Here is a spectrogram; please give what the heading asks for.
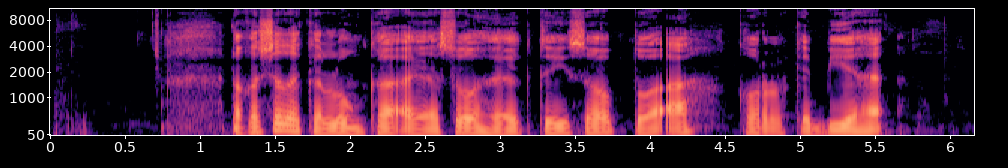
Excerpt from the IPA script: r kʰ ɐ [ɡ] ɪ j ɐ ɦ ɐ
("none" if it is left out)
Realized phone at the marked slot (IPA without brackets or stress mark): b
